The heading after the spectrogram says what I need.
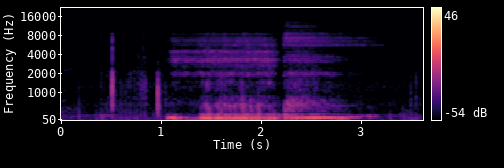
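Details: A puppy sleeping in his cage: a couple of small sniffs, then a low, rumbling snore on the in-breath and a second, softer snore; puppy snoring.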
